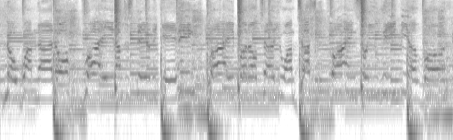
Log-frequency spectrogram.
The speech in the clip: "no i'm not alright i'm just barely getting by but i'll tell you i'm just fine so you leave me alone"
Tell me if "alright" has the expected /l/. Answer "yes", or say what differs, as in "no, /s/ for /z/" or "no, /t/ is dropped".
no, /l/ is dropped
